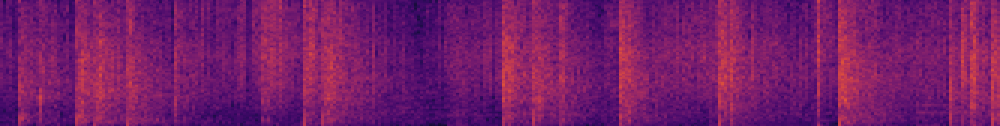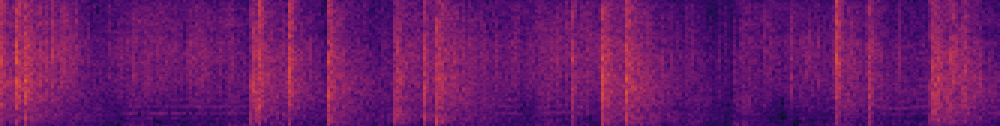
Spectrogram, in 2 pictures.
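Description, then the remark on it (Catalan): Rapid, irregular bursts of firecrackers explode in sharp, loud cracks and pops, with a continuous crackling hiss filling the gaps between blasts throughout, as sparks fall down onto the people below. “Ens estan caient les espurnes a sobre.”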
